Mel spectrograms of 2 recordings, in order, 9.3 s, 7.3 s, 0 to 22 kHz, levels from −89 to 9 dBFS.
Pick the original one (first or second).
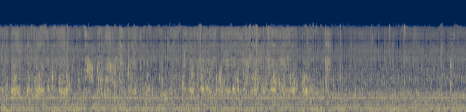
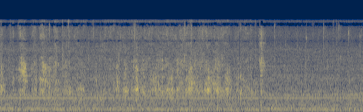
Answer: second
